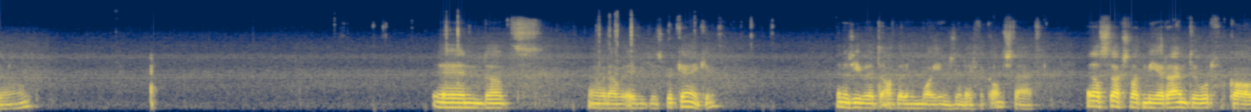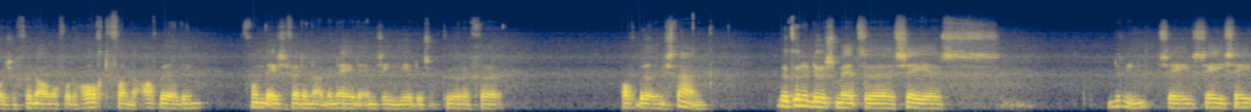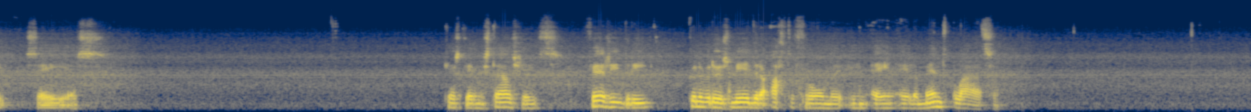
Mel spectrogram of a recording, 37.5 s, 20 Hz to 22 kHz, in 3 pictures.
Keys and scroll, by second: 1.6 typing, 3.5 s, 4.3 Tab, 5.8 Tab, 6.0 Tab, 7.4 r, 19.3 Tab.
